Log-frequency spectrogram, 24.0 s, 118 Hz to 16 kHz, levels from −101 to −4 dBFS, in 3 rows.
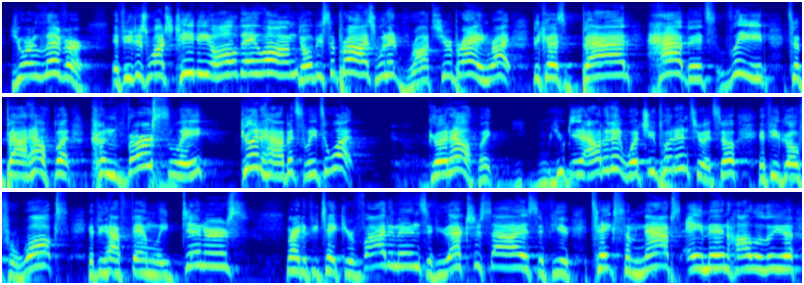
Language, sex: English, male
